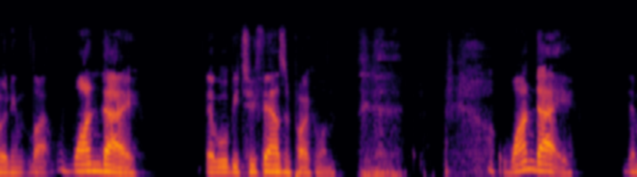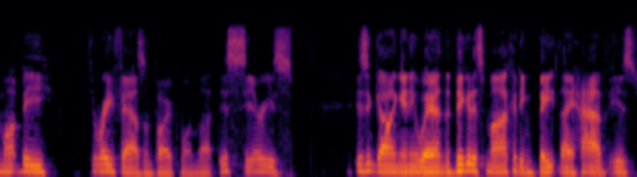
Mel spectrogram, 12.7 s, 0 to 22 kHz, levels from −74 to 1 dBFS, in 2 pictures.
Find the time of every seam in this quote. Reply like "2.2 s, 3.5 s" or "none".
none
